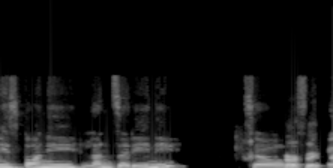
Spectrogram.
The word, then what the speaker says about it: Lanzarini: My name is Bonnie Lanzarini. So Perfect. that's the right way, of saying it, pronouncing it.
